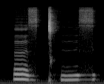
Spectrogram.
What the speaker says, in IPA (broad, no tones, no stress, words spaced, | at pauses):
ɐzǀʰɨz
